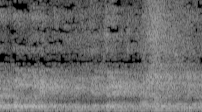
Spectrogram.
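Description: A man's voice, drawn out and held in a chant-like, sing-song tone.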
